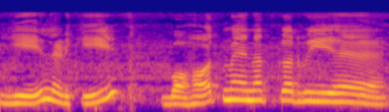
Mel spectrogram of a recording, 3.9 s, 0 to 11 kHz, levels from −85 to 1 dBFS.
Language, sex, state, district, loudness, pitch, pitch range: Hindi, female, Uttar Pradesh, Jalaun, -14 LUFS, 215 Hz, 175-255 Hz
